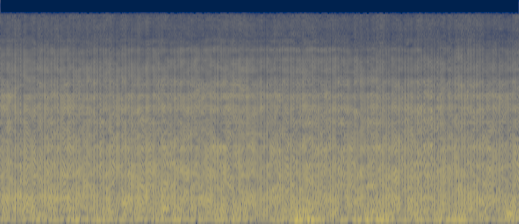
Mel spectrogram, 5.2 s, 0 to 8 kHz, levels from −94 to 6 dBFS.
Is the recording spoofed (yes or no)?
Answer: yes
